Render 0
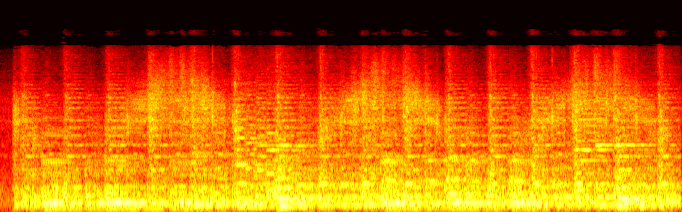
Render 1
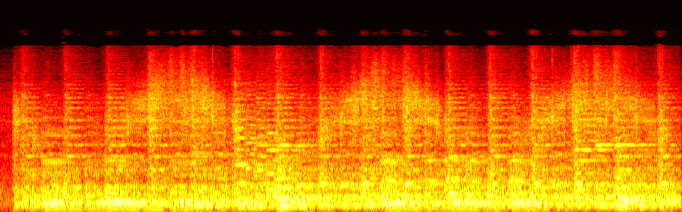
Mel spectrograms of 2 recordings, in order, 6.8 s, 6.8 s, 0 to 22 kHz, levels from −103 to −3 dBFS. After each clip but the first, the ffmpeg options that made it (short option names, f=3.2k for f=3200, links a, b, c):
-af anull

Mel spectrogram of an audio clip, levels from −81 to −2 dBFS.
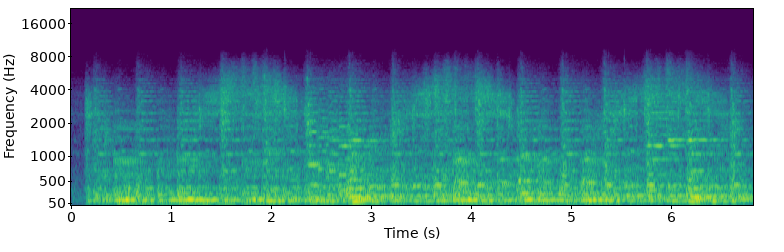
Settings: -af "lowpass=f=6.2k:w=0.5412,lowpass=f=6.2k:w=1.3066,volume=2.5dB"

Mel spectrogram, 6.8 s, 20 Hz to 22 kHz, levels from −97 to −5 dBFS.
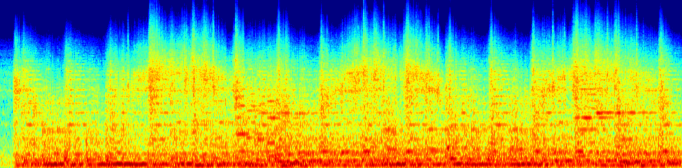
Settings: -af "asoftclip=type=tanh:threshold=-17dB,volume=8.5dB"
